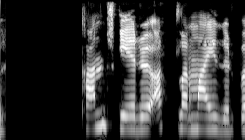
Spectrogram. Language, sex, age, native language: Icelandic, male, 8, Icelandic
